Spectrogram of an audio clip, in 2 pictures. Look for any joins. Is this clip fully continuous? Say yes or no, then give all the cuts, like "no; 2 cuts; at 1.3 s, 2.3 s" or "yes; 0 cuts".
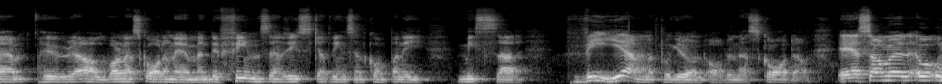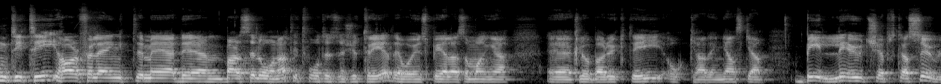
yes; 0 cuts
